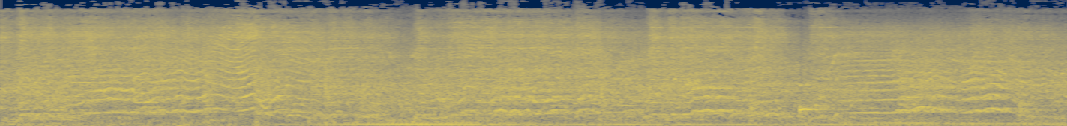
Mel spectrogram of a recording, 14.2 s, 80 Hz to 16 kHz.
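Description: Several 1/8-scale nitro RC buggy engines running a race, buzzing and revving with their pitch rising and falling over and over as they brake and accelerate around the track.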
